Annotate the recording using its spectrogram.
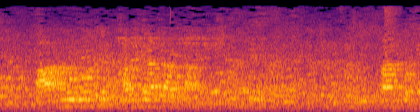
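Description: Speech: voices talking in a large hall, with chatter.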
